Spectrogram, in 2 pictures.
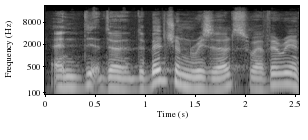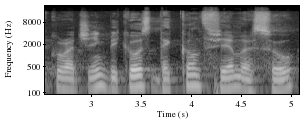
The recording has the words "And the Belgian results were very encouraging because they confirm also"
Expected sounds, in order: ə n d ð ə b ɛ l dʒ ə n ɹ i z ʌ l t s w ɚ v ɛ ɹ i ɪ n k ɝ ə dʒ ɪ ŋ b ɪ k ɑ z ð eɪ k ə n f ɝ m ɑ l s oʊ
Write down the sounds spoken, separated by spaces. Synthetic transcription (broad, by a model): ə n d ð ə b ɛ l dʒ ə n ɹ i z ʌ l t s w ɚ v ɛ ɹ i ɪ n k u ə dʒ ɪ ŋ b ɪ k ɑ z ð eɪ k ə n f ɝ m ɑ l s oʊ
